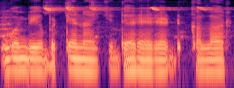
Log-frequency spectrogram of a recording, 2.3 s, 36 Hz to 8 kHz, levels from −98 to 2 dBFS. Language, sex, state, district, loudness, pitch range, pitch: Kannada, male, Karnataka, Koppal, -15 LUFS, 105-115 Hz, 110 Hz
